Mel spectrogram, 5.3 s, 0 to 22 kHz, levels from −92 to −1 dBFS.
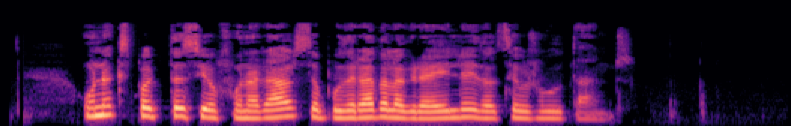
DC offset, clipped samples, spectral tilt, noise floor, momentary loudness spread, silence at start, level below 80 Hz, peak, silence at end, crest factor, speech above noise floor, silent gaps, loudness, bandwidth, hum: under 0.1%; under 0.1%; -5.5 dB/octave; -79 dBFS; 12 LU; 0.55 s; -74 dBFS; -2 dBFS; 1.3 s; 18 dB; 59 dB; none; -20 LUFS; 11.5 kHz; none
